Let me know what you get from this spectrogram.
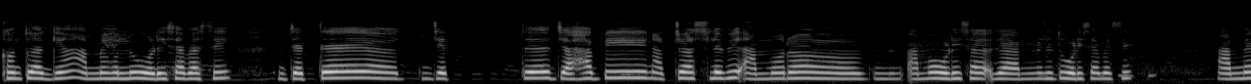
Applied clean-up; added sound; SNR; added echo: none; none; none; none.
